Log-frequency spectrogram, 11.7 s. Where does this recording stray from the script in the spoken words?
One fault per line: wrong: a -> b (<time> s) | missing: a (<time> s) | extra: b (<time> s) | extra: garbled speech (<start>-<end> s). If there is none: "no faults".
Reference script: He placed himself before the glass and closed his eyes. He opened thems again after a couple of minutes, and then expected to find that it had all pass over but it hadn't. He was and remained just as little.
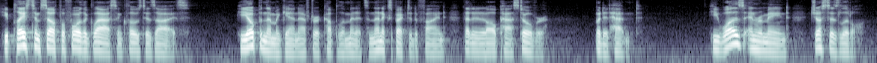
wrong: thems -> them (3.5 s)
wrong: pass -> passed (6.6 s)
